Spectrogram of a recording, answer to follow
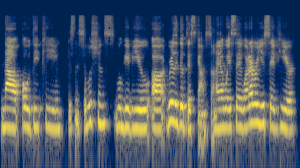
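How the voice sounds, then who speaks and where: A woman with a Colombian accent runs through meeting announcements in an upbeat, chatty way. Her voice sits at a middle pitch. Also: flat delivery, a little fast, darkish tone. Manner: enthusiastic, chatty presenter. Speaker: meeting host.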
